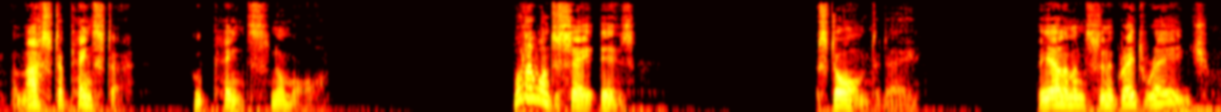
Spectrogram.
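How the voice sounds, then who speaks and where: A man's voice: mid-range voice, vocal fry, a bit bright, dry recording, clean studio sound, full character voice. A man narrating a literary audiobook as a rueful, self-mocking, pompous ex-painter nearing fifty, fussy and digressive in manner. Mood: self-mocking, musing.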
